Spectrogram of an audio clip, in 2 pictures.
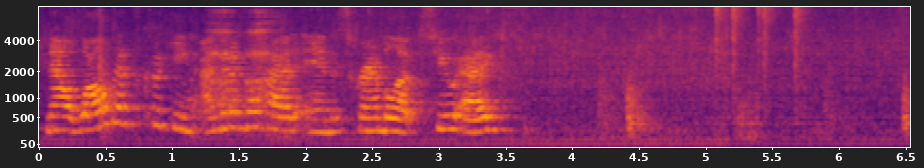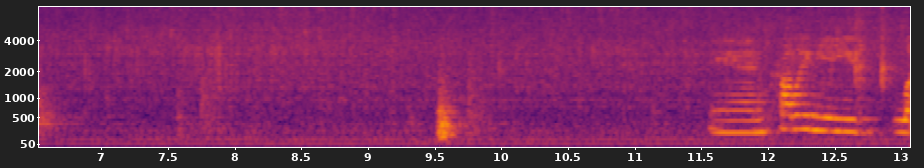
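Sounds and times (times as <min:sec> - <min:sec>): tofu sizzling in a frying pan: 0:00.1 - 0:13.0
oil popping and knocks: 0:09.5 - 0:09.9.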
